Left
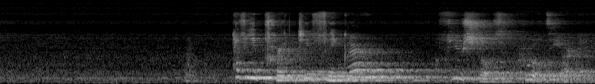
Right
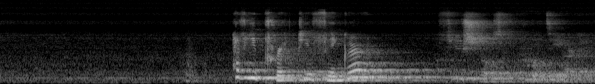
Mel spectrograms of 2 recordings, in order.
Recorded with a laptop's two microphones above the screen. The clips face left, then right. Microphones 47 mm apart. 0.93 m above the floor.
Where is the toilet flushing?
I don't hear a toilet flushing.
